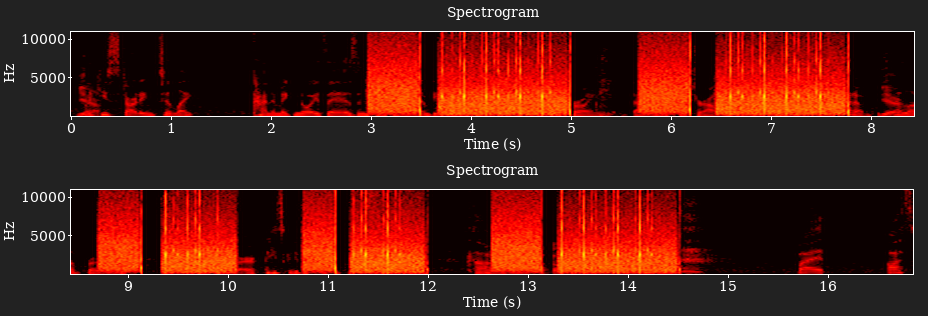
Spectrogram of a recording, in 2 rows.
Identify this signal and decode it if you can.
Pulse dialling, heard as a rotary dial, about 9 pulses a second, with speech in English. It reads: 0 0 5 5 9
